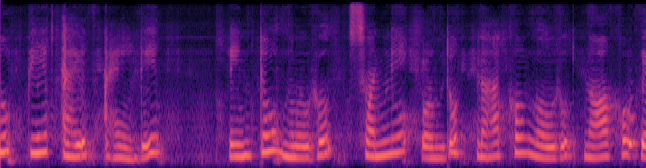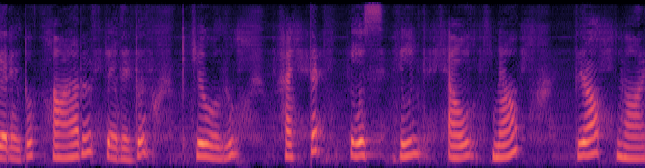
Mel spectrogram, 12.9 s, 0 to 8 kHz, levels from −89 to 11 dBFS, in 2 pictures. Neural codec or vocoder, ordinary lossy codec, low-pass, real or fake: codec, 16 kHz, 0.5 kbps, FreqCodec, larger model; none; 7.2 kHz; fake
